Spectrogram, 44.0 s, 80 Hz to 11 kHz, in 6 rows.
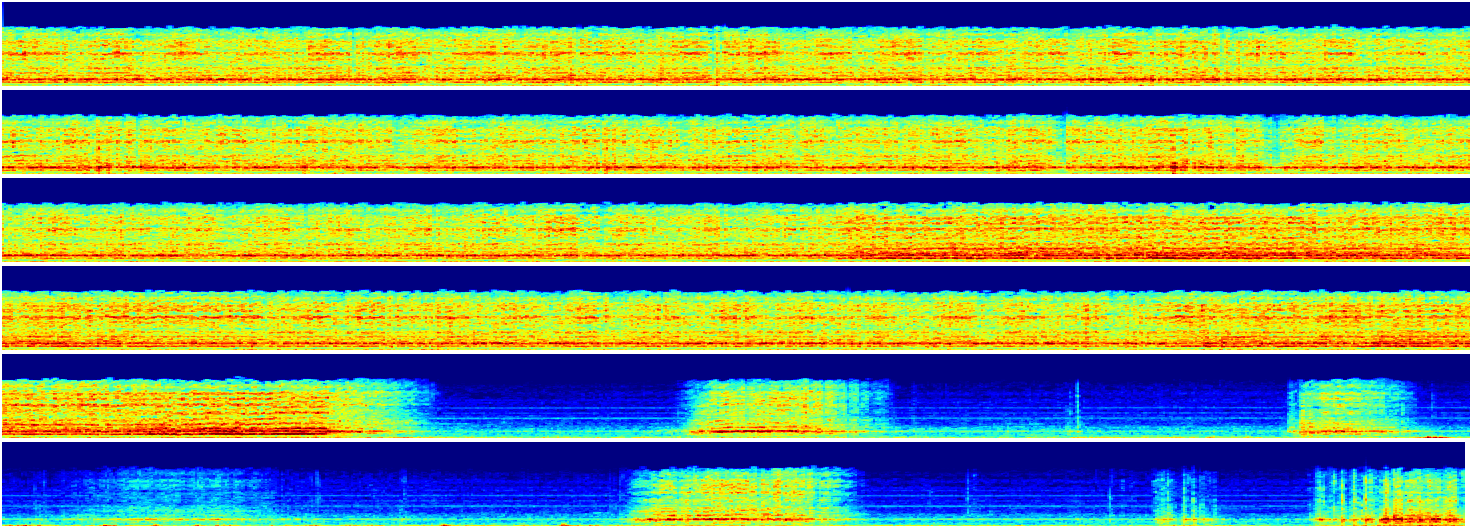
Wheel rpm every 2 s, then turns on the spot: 160, 160, 160, 160, 160, 160, 160, 160, 160, 160, 160, 160, 160, 160, 160, 90, 40, 10, 20, 20, 30, 20.
34-38 42-44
